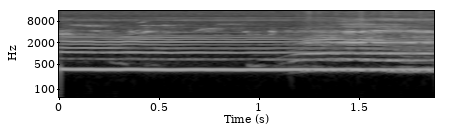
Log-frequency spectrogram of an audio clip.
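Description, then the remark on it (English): A loud, sustained howl holds one steady, droning pitch for about two seconds, swelling slightly near the end, like wolves howling, with no other sounds around it. “That was wolves.”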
